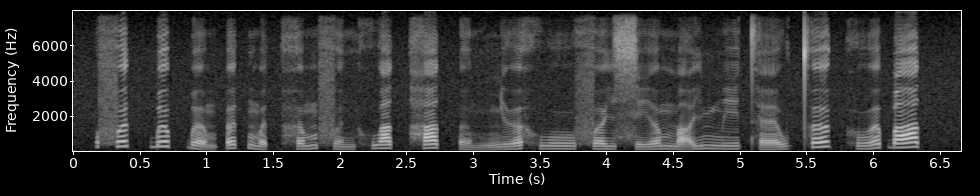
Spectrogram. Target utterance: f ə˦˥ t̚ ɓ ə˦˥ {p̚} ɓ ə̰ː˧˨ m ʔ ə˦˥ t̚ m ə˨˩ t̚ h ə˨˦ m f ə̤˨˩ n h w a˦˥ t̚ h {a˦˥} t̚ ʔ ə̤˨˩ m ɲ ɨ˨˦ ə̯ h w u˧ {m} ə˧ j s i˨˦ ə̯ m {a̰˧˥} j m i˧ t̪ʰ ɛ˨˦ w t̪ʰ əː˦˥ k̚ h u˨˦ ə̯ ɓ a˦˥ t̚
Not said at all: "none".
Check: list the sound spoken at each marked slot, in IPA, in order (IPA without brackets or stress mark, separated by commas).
p̚, a˦˥, f, a̰˧˥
